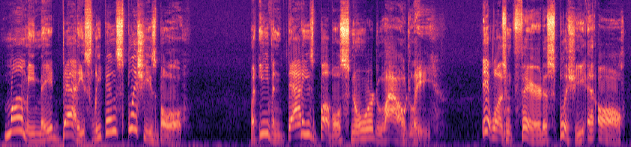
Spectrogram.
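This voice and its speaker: A man reads a children's story aloud at a very slow, deliberate pace. His fairly high voice swings widely in pitch. The delivery is playful and theatrical, with phrases stretched out for young listeners. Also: huge pitch swings, a little mellow.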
